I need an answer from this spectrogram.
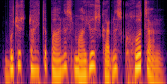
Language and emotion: Kashmiri, fearful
